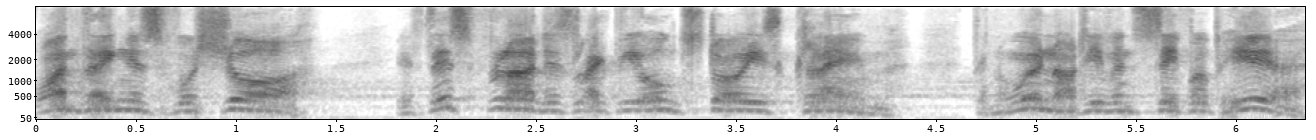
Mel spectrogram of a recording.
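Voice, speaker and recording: A man puts on a character voice with a fairly high pitch. He keeps a moderate pace. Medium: audio drama. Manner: measured, explanatory.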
